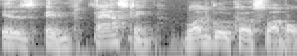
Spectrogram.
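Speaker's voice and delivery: fasting stressed, slow and deliberate. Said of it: "I keep emphasizing the word fasting".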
